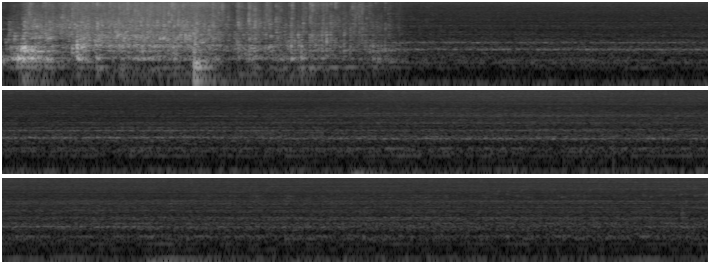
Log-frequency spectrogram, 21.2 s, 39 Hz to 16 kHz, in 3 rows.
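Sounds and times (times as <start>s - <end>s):
toilet flushing: 0.0s - 4.2s.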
